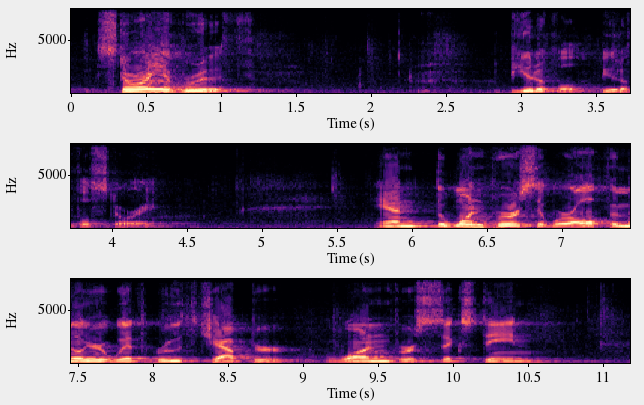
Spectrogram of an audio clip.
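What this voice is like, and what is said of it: Choked-up, emotional voice. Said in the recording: “I'm getting all choked up here. You can still hear me. If I have to bark it out”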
